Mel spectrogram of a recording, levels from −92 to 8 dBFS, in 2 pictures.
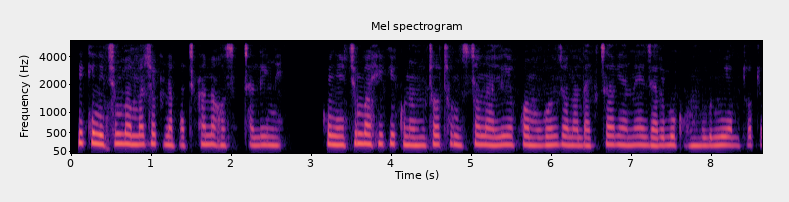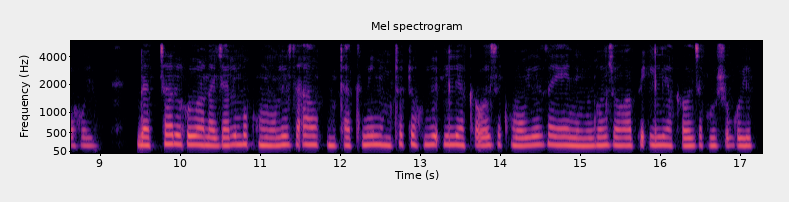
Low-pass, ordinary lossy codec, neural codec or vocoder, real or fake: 5.4 kHz; AAC, 48 kbps; codec, 16 kHz, 4 kbps, FunCodec, trained on Chinese and English, 50 frames a second; fake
